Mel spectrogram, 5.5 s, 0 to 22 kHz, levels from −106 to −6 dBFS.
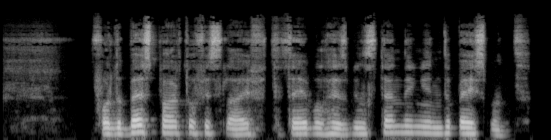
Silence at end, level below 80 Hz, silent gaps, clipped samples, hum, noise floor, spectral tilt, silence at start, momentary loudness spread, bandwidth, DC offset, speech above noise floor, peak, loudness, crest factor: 0.25 s; -72 dBFS; 0.76-0.90 s; under 0.1%; none; -60 dBFS; -4 dB/octave; 0.3 s; 12 LU; 15 kHz; under 0.1%; 25 dB; -14 dBFS; -34 LUFS; 22 dB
